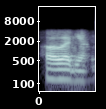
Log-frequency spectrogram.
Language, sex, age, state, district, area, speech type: Odia, male, 18-30, Odisha, Dhenkanal, rural, conversation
